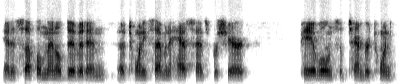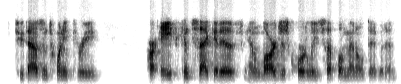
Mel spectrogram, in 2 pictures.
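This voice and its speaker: Guy reading out quarterly results, pretty flat and formal, sounds like a phone line. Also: medium pitch, fast talker. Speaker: company finance executive presenting quarterly results. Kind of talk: scripted earnings presentation. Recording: tinny narrow phone line.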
